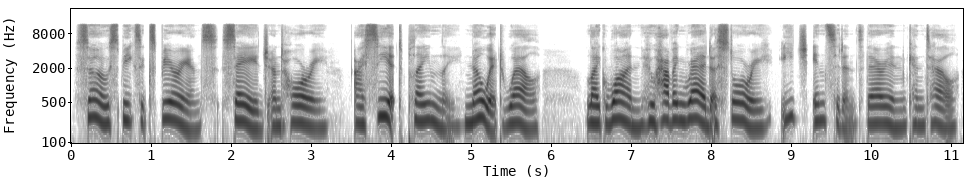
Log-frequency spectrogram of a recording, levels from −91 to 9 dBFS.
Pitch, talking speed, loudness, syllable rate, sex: 215 Hz, 135 wpm, -18 LUFS, 3.6 syllables/s, female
